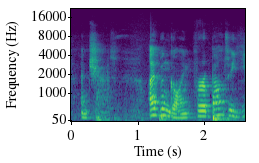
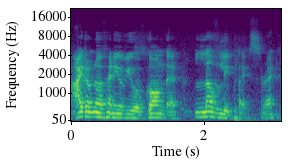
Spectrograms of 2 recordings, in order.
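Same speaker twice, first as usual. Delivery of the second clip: usual speaking voice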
